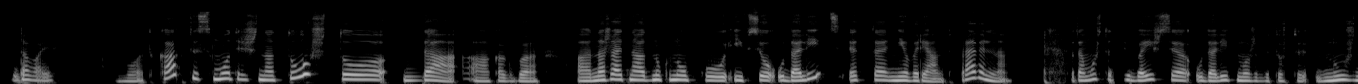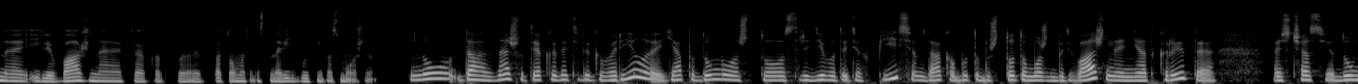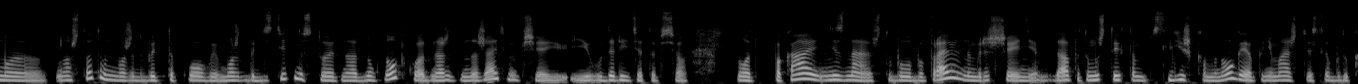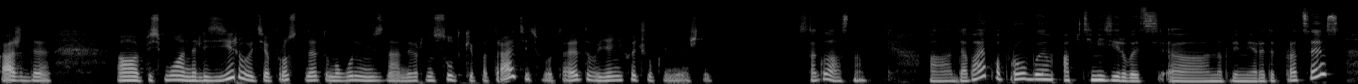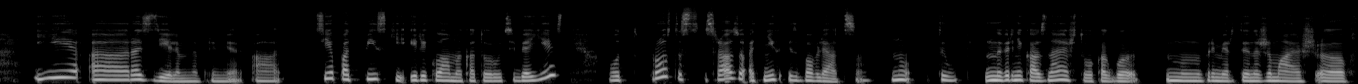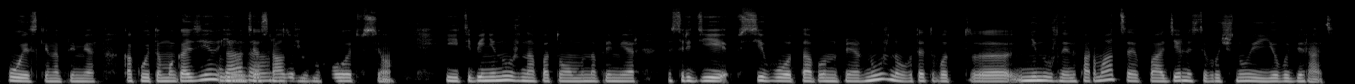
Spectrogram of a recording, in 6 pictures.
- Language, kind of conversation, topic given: Russian, advice, Как мне сохранять спокойствие при информационной перегрузке?
- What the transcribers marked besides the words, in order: tapping; other background noise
